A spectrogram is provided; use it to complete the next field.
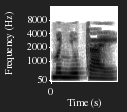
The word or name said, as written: menyukai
